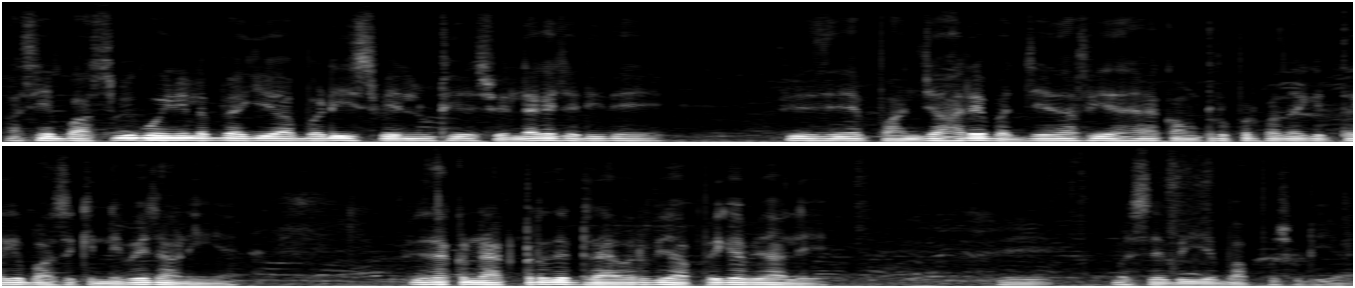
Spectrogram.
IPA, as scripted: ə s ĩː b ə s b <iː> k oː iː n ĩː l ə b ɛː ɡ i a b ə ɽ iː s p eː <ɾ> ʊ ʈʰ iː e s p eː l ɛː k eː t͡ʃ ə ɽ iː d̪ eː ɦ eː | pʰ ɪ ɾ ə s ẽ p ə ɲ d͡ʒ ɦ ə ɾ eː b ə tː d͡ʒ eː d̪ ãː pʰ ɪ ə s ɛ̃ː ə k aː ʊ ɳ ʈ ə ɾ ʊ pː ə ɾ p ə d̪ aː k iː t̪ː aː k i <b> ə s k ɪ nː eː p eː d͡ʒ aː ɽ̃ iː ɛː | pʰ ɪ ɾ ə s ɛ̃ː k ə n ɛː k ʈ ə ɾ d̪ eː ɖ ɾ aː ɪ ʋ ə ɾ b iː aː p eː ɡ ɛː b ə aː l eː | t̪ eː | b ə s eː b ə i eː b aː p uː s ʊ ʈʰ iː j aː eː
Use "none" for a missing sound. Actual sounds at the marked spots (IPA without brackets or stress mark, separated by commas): iː, l, b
